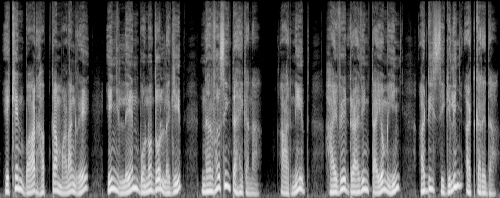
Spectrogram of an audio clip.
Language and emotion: Santali, happy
